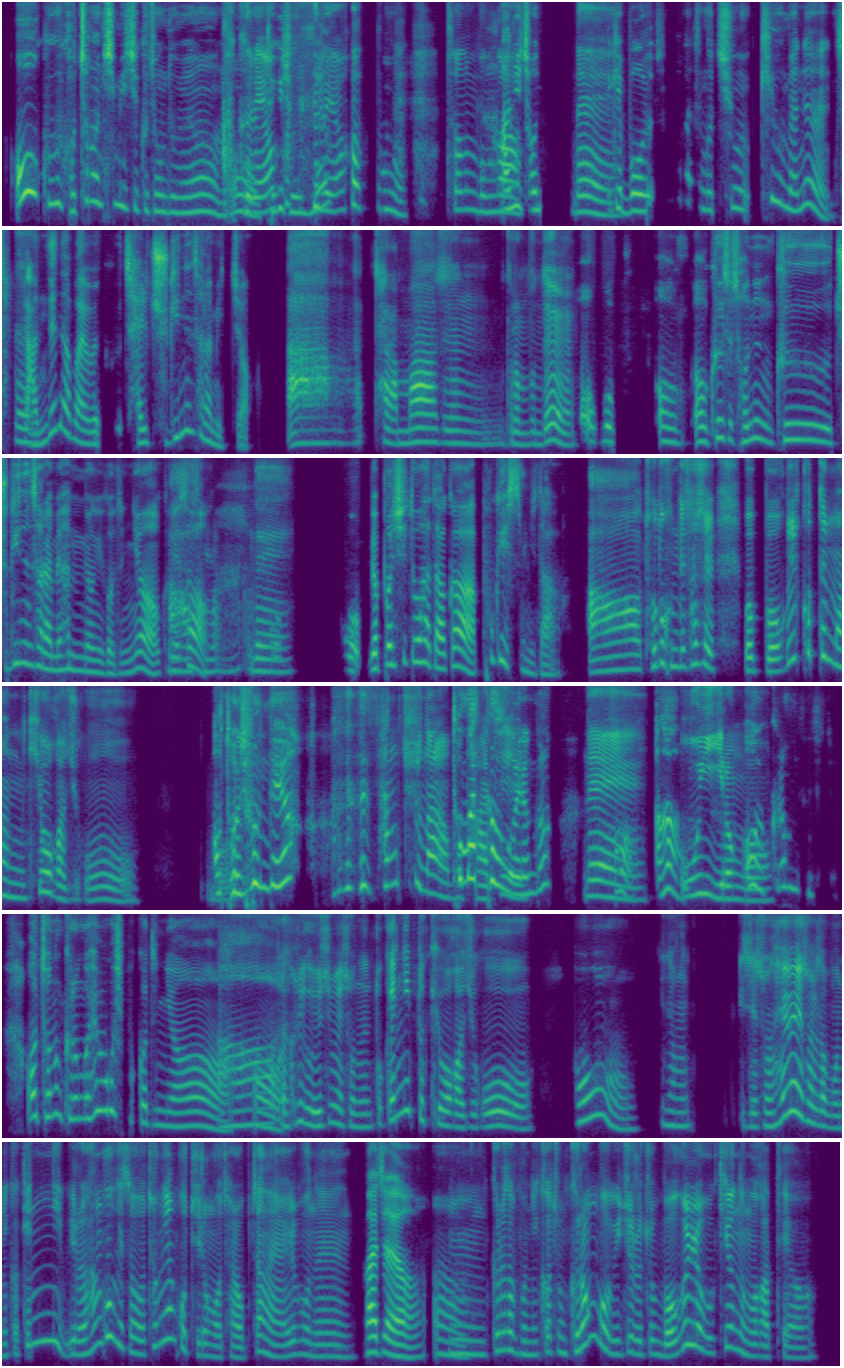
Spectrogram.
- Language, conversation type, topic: Korean, unstructured, 요즘 취미로 무엇을 즐기고 있나요?
- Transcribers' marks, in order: laugh; laughing while speaking: "그래요?"; laugh; other background noise; laughing while speaking: "더 좋은데요?"; laugh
